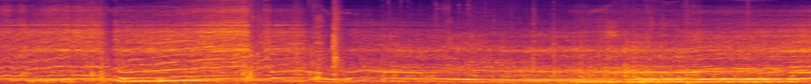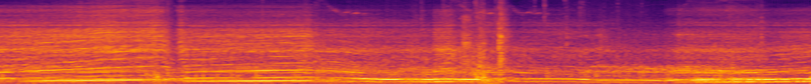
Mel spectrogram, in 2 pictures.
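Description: A race car in the Assetto Corsa driving game, from a Japanese car pack, revs hard as it accelerates and brakes through corners, the engine pitch rising and falling repeatedly, with tire noise and a brief collision.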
